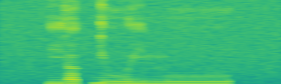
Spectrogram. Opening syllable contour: low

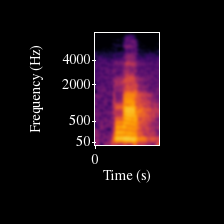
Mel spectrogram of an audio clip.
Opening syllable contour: low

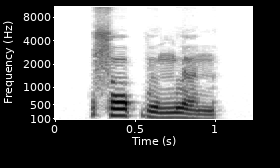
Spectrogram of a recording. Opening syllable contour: high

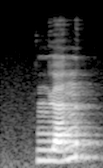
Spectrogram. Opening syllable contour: rising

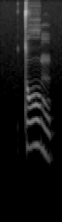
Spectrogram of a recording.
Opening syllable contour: falling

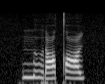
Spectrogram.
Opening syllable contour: falling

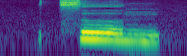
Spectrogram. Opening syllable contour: falling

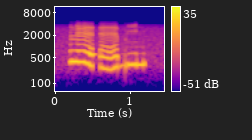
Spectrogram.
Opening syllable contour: falling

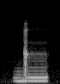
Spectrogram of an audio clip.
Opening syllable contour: low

